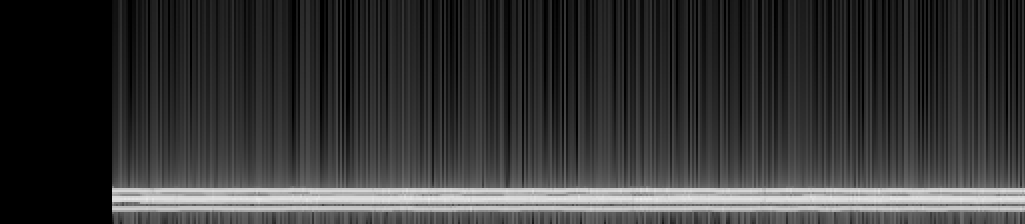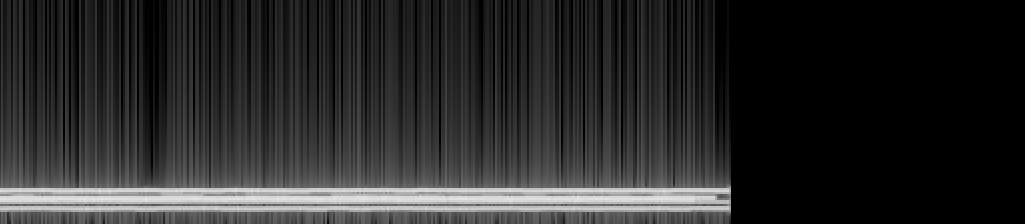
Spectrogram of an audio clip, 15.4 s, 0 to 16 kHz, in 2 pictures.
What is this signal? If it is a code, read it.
FT8 (several signals at once), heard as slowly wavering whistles, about 6.25 baud.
